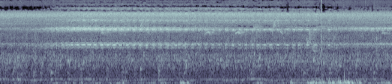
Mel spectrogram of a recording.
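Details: In July by a babbling stream, higurashi cicadas sing a rapid, metallic pulsing chorus. It builds after the first second and slowly ebbs, with flowing water beneath and a few low knocks near the end.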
